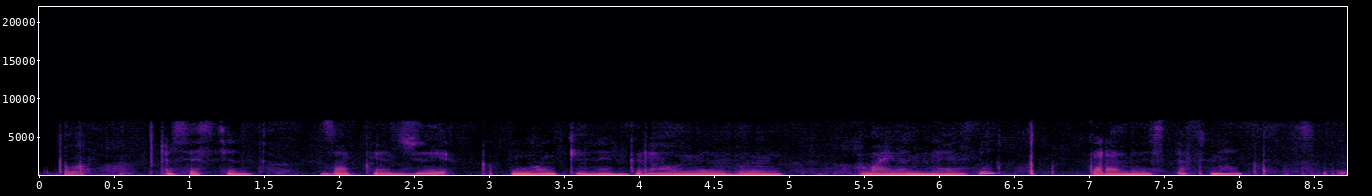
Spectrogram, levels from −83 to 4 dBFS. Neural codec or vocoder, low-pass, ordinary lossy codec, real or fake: codec, 16 kHz, 1 kbps, FreqCodec, larger model; 7.2 kHz; AAC, 32 kbps; fake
